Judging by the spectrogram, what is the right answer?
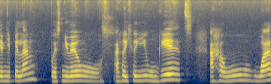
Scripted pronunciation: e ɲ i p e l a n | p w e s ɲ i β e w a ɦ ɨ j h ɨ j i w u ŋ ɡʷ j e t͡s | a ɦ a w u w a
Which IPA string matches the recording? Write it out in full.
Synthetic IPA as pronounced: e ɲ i p e l a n | p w e s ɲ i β e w a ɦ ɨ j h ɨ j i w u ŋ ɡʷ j e t͡s | a ɦ a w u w a

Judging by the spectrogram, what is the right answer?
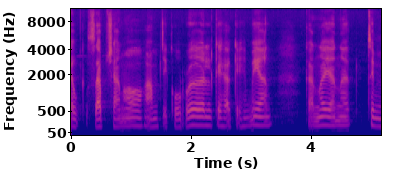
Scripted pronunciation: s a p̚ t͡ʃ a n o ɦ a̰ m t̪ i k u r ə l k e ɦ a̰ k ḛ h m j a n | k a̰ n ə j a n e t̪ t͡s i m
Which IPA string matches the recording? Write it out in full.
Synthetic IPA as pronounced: s a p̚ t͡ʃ a n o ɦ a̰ m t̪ i k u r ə l k e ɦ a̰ k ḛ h m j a n | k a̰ n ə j a n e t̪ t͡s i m

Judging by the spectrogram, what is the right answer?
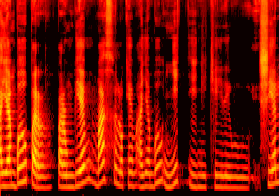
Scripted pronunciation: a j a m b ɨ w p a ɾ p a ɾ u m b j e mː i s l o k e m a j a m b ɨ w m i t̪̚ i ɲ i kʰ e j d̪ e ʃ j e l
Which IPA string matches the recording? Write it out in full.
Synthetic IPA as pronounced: a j a m b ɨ w p a ɾ p a ɾ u m b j e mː a s l o k e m a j a m b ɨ w ɲ i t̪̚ i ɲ i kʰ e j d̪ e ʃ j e l

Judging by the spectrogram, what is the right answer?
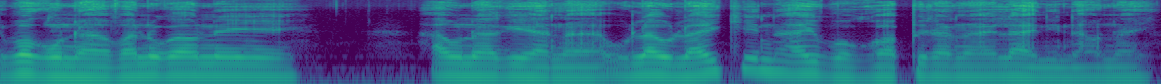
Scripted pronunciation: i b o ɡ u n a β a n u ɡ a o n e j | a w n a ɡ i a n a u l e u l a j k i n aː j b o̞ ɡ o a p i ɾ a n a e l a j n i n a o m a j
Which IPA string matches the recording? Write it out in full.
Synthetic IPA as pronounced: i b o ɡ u n a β a n u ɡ a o n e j | a w n a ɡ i a n a u l a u l a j k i n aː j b o̞ ɡ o a p i ɾ a n a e l a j n i n a o n a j

